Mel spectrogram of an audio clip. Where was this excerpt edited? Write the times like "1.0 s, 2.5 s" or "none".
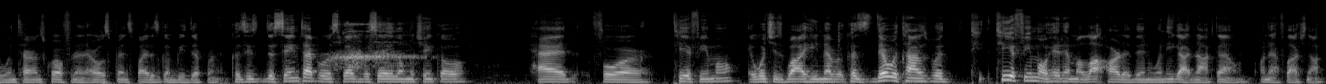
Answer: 7.4 s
